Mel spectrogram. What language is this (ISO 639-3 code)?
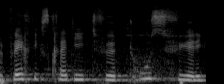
gsw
